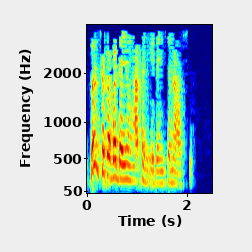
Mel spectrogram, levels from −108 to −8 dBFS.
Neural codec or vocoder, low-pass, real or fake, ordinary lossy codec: codec, 44.1 kHz, 3.4 kbps, Pupu-Codec; 3.6 kHz; fake; MP3, 16 kbps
